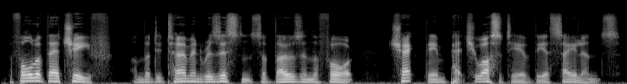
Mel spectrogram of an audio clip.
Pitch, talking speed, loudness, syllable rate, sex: 110 Hz, 190 wpm, -19 LUFS, 6.1 syllables/s, male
